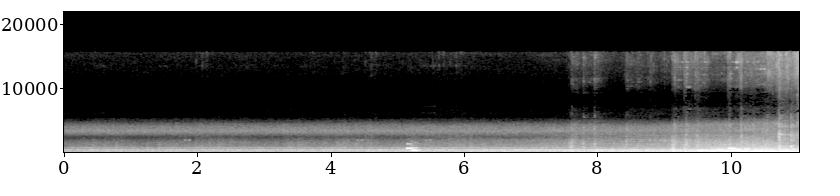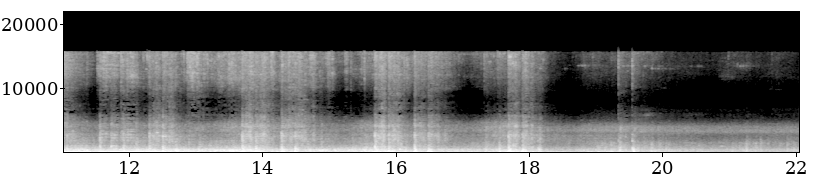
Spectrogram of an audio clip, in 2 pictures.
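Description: Romanian passenger train hauled by a Class 40 (060-EA) electric locomotive approaching and passing. It grows louder to a peak about halfway through, then the coaches' wheels clack repeatedly over the rail joints as they go by, and the sound eases off near the end.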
